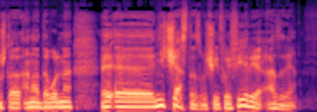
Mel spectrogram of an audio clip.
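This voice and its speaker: In a dry, close sound with no echo, a man with a plain, everyday voice speaks at medium pitch with ordinary pitch variation. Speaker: radio co-host. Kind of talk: casual radio chat. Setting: radio studio.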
